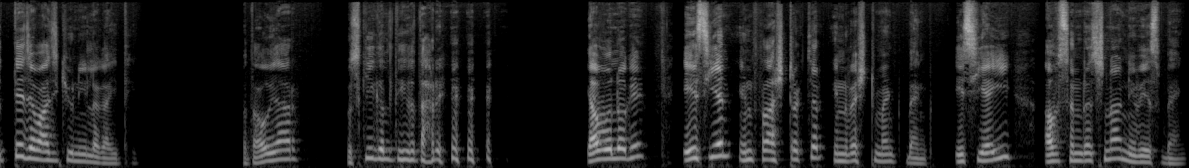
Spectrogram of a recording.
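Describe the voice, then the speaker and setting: A man teaching a live online general knowledge class, speaking slowly and deliberately, repeating facts and quizzing his viewers, with joking asides. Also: a little high, a little mellow, no room sound, studio quality. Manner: calls viewers "dear children", joking asides. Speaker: online exam-prep teacher.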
